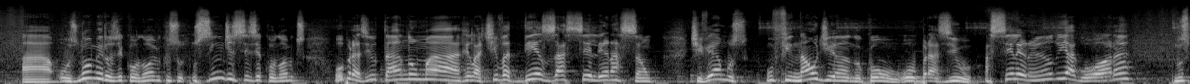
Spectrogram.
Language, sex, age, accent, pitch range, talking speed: Portuguese, male, 50-69, Brazilian, 150-200 Hz, 125 wpm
